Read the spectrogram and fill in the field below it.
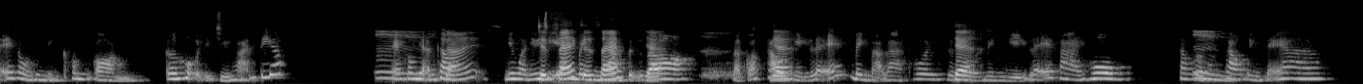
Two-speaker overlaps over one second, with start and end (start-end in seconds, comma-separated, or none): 5.4-6.7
